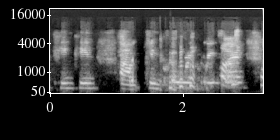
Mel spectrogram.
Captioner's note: laughing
